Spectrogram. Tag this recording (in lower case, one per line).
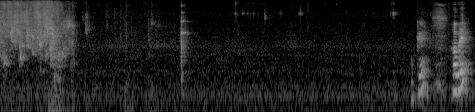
inside a small room
speech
